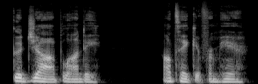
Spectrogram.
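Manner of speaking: low, easy-going man's voice; husband's voice. Acted. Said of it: "Joe tossed a towel onto the floor and said".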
